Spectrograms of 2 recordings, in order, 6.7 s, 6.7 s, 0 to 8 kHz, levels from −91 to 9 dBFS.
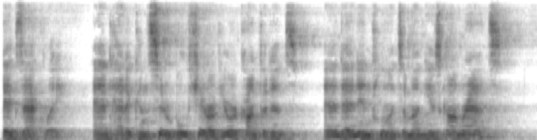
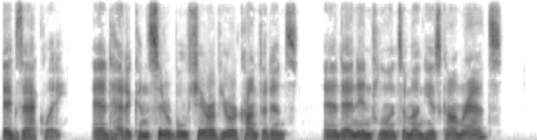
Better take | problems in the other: second | room echo; dies away in 1.6 s

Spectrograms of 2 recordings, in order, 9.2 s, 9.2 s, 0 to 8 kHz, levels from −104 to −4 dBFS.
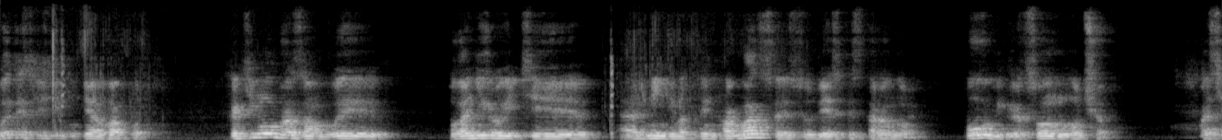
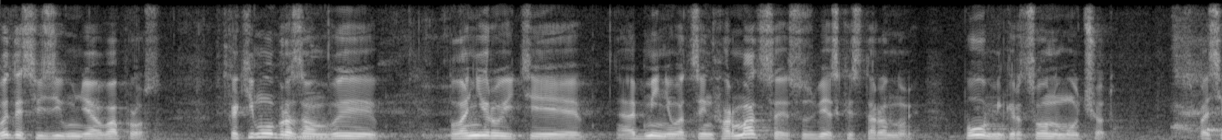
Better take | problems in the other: second | noise reduction (neural mask model DeepFilterNet 3)

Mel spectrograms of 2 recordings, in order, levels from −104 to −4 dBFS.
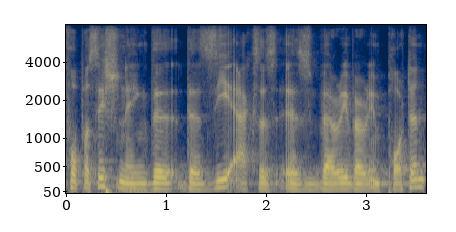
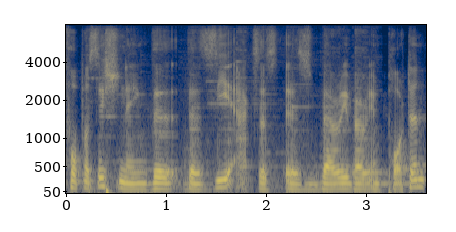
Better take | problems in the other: first | noise reduction (neural separator model SepFormer DNS4)

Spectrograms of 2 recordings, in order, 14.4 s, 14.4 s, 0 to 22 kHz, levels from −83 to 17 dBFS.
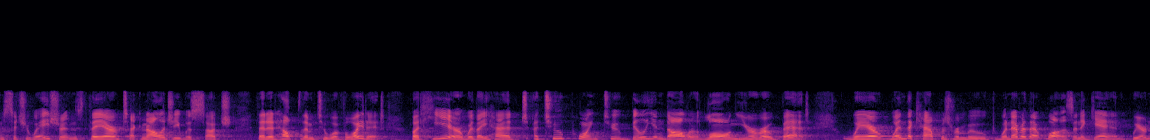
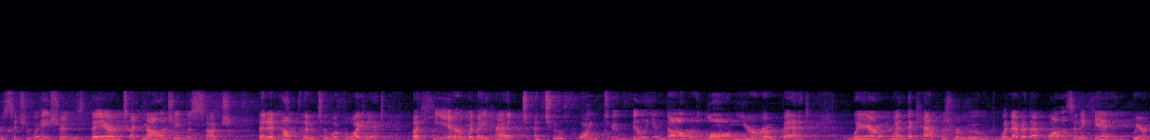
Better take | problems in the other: first | room echo; dies away in 2.2 s

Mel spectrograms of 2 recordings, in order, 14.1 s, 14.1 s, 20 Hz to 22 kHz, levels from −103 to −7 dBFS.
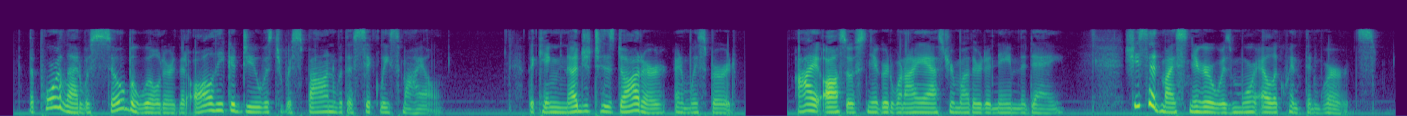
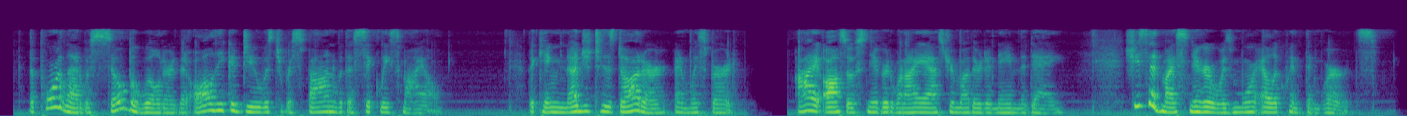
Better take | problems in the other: first | room echo; dies away in 0.2 s

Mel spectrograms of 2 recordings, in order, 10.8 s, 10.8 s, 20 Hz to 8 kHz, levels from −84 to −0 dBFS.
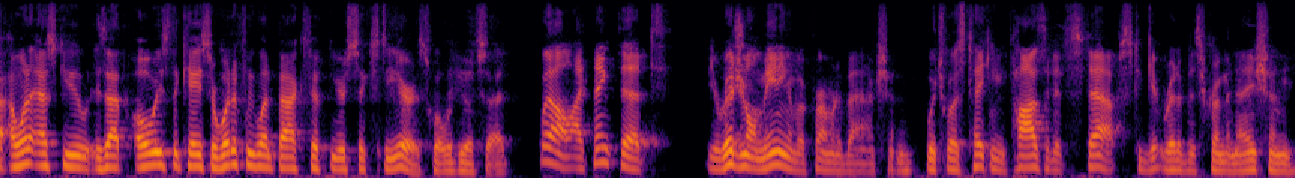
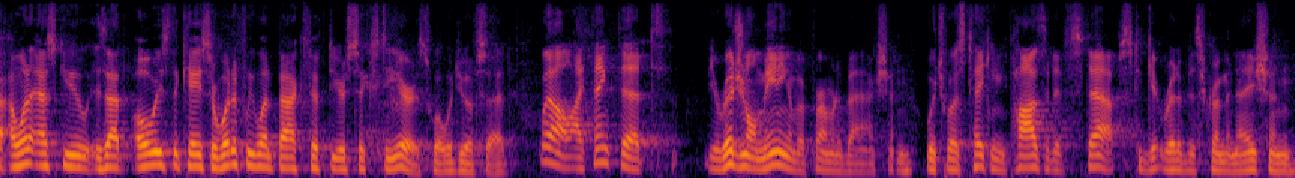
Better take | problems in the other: second | noise reduction (neural mask model Resemble Enhance denoiser)

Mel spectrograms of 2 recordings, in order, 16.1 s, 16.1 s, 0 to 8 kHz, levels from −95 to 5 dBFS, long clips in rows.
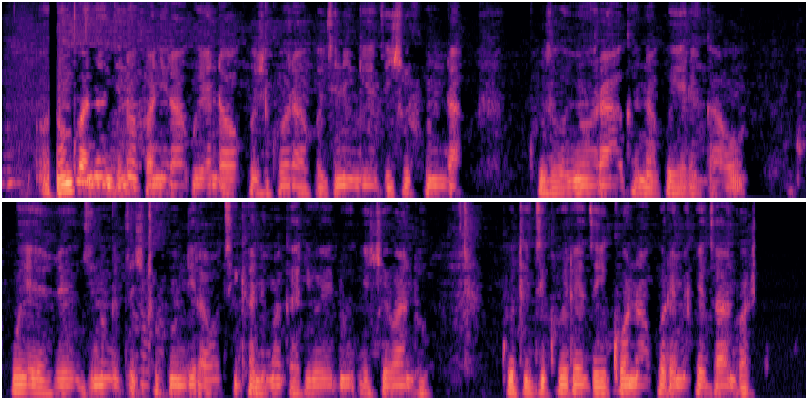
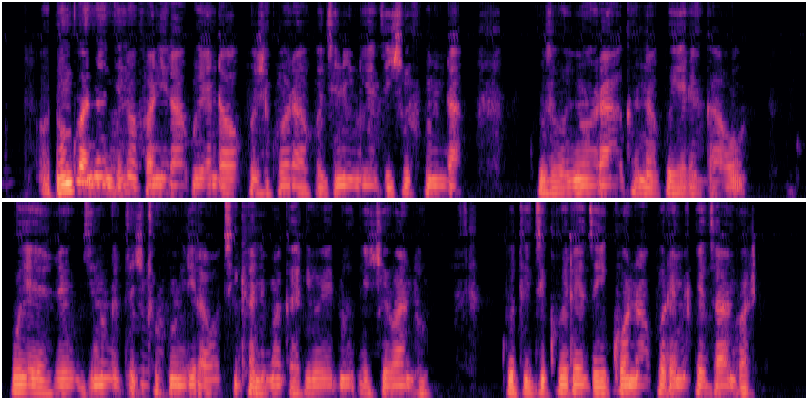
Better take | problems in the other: first | noise reduction (neural mask model DeepFilterNet 3)

